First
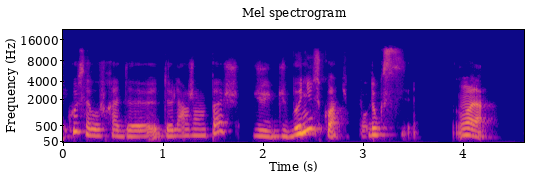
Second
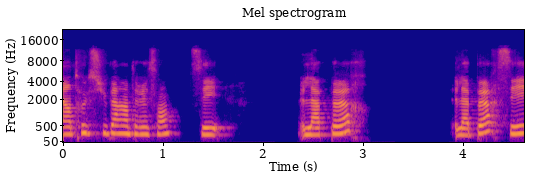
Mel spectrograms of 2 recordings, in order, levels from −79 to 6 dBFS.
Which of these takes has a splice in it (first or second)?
first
